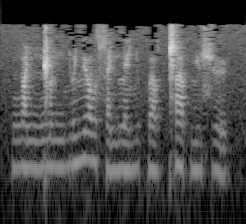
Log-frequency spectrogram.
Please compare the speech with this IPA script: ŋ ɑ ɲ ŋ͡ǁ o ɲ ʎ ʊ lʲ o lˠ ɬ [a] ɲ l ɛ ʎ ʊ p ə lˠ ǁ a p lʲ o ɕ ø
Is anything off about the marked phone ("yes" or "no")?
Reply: no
